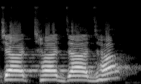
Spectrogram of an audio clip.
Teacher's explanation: ठीक, अब तालु व्यंजन क्या है कि जो जीभ का सिरा है ना, वो ताल में टच होगा, चा छा, तो वो क्या है, उसमें ऊपर चिपकेगी जीभ, चा छा जा झा यहाँ, वो पढ़ते ही पता चल जाएगी ये ताल में टच हो रही।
